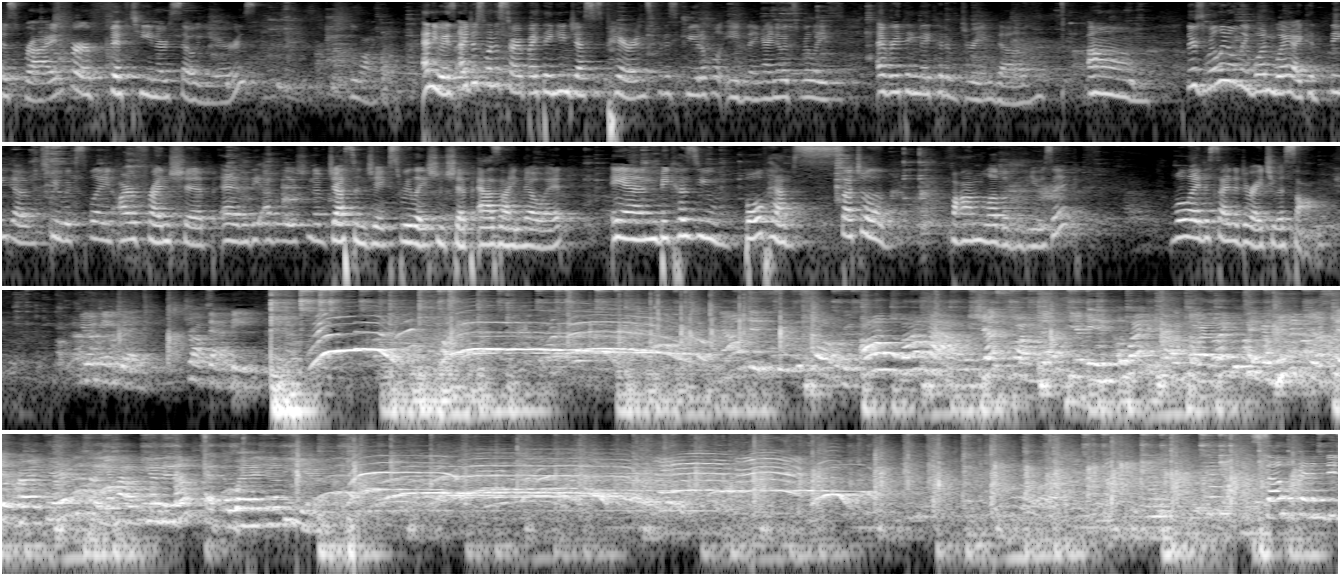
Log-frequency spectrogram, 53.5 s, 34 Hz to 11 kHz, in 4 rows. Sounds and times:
Female speech, woman speaking: 0:00.0 - 0:02.6, 0:03.5 - 0:22.3, 0:22.9 - 0:24.2, 0:25.1 - 0:26.7, 0:27.4 - 0:29.4, 0:33.9 - 0:43.5, 0:52.7 - 0:53.5
Narration, monologue: 0:00.0 - 0:27.4.

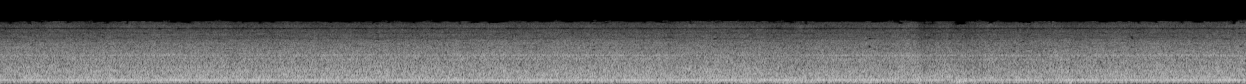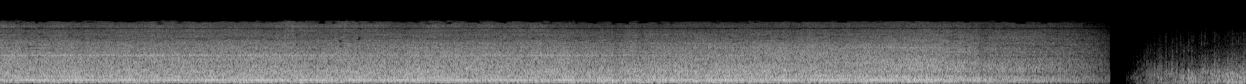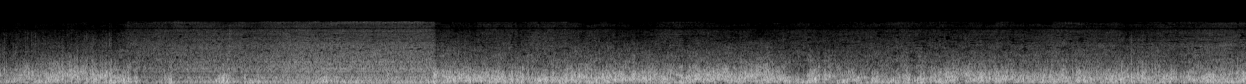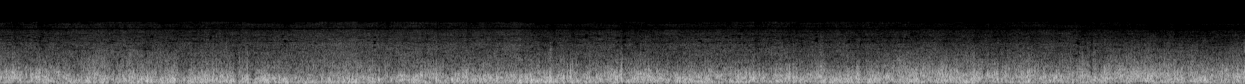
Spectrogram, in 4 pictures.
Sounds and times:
Outside, rural or natural: 0:00.0 - 0:49.8.

